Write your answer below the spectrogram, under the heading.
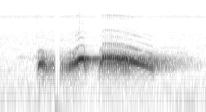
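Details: Local Indonesian spotted dove used as a training model for young birds: one clean cooing phrase, a short low note followed by a longer rolling, slightly falling coo, with no background noise.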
